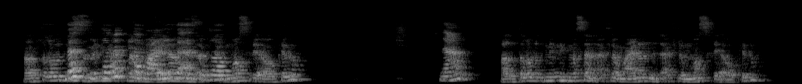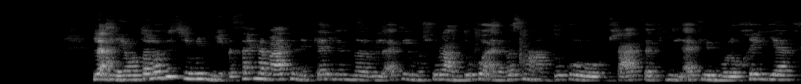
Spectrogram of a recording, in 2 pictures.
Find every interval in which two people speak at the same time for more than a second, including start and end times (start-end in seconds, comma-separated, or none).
0.6-2.4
